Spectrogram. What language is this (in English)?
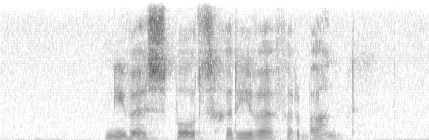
Afrikaans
